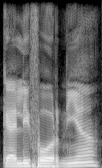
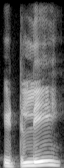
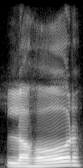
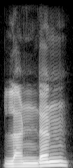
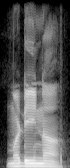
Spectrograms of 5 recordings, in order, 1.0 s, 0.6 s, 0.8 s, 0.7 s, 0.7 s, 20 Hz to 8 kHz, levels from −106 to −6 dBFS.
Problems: background sounds at intervals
